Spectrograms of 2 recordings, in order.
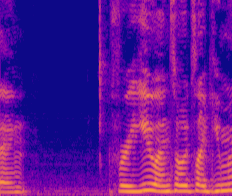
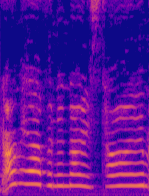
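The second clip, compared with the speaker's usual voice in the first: high, airy and breezy; light singsong higher voice, unbothered; carefree partner voice; 10 semitones higher, 5 dB quieter than usual. Pretend. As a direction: chirp it like you haven't a care. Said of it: "You're like".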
